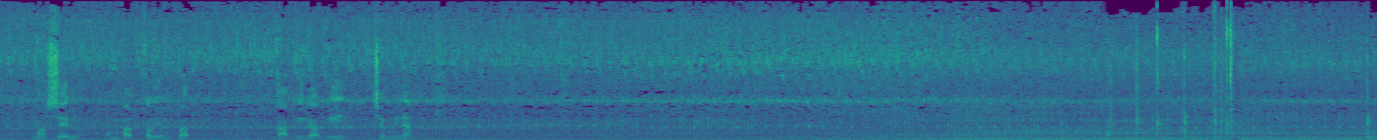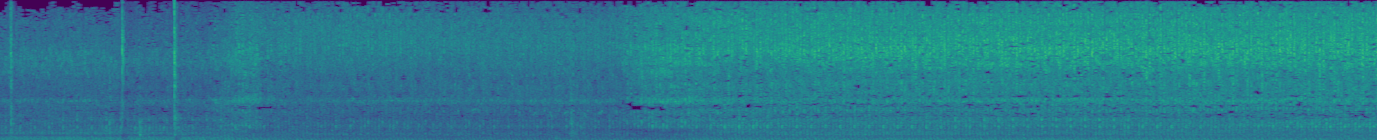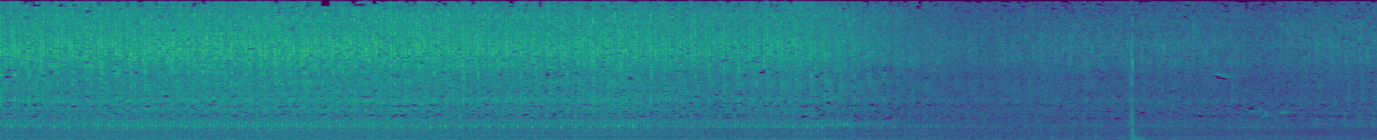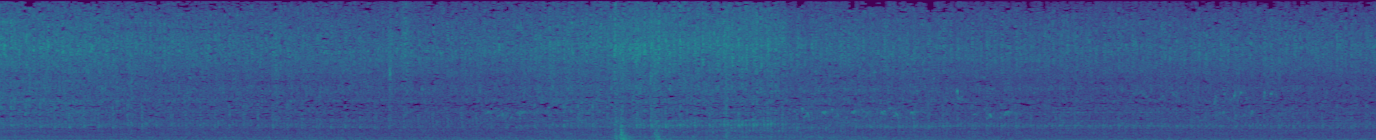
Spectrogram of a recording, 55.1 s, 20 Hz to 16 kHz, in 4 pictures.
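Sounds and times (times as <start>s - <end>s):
diesel engine idling: 0.0s - 55.0s.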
